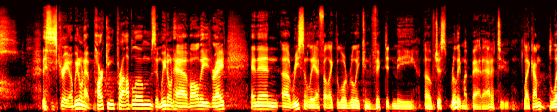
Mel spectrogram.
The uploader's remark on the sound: This audio was from Relational Discipleship Network 's third track session from last year's Forum. This audio was from Relational Discipleship Network 's third track session from last year's Forum.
